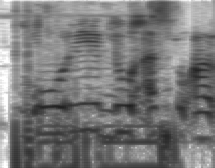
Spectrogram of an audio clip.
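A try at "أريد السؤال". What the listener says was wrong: Pakai hamzah. Soal. Soal. Bukan pakai ain, tapi pakai hamzah. Soal. Soal.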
